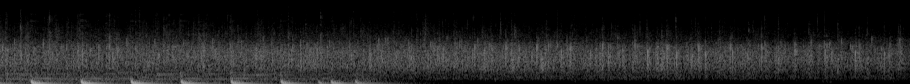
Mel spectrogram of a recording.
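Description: A large audience applauds steadily and loudly throughout, a dense wash of clapping. For the first few seconds a deep, rhythmic thumping beat pulses underneath, then the applause continues on its own.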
